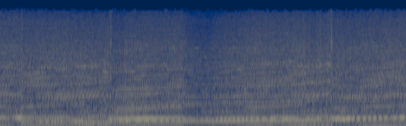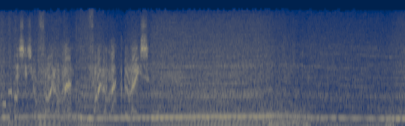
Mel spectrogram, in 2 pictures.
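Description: A racing car engine whines at high revs, shifting gears up and down.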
